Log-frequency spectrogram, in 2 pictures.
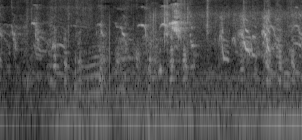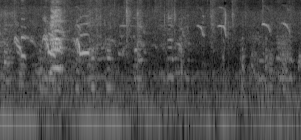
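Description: Free-roaming chickens and ducks let loose outdoors keep up a busy chorus of clucks and squawks, nearby and continuous, with a low droning hum beneath and a louder peak midway.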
